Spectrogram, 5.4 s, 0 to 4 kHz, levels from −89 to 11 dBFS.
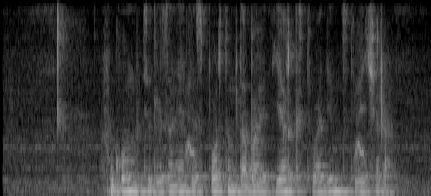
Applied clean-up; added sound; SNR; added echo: none; Bark; 19 dB; reverberation time 0.4 s.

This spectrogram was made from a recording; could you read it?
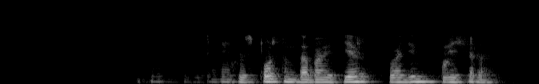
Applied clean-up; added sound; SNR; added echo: neural mask model DeepFilterNet 3.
